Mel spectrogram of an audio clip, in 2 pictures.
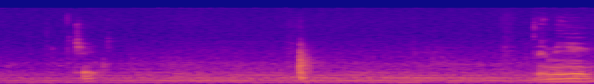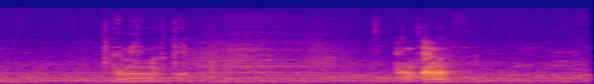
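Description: A middle-aged man speaks quietly close by.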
